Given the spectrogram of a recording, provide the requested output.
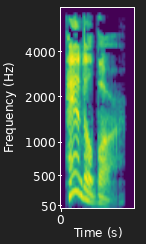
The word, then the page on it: handlebar: British English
